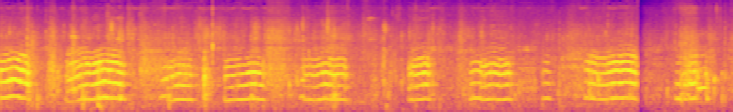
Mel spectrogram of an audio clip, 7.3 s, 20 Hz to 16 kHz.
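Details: Newborn Czechoslovakian Wolfdog puppies, part of a litter of five females born 21 November 2020 at a breeding kennel, indoors: repeated high, wavering whimpers and squeals in short bursts about once a second, with faint handling noises between cries.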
